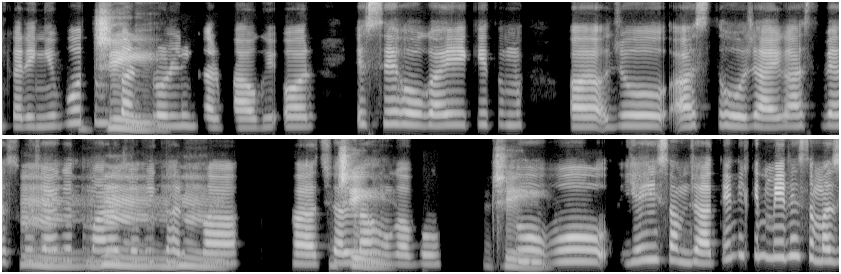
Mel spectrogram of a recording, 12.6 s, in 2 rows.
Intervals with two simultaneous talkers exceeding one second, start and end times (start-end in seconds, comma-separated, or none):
6.4-7.9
